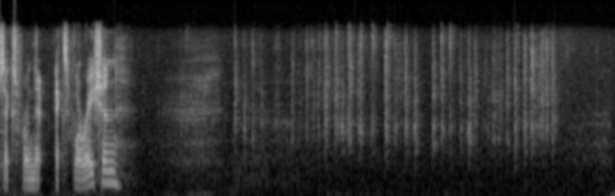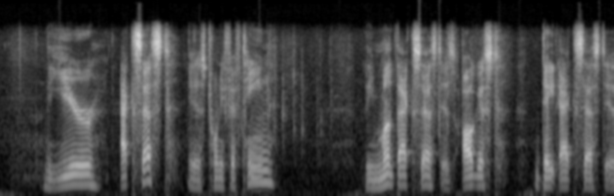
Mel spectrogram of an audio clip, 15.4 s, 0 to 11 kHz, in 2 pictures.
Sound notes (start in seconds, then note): 2.9 typing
